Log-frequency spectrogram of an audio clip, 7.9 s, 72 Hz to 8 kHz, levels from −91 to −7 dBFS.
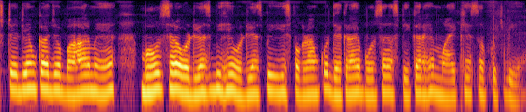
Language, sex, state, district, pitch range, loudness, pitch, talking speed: Hindi, male, Assam, Hailakandi, 150-175 Hz, -17 LUFS, 160 Hz, 215 wpm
